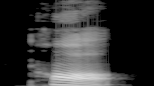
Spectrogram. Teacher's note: 注意它发的是长音，哦，并且后面有一个 L 的发音，哦，舌头要卷起来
